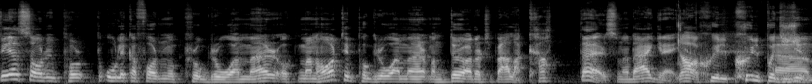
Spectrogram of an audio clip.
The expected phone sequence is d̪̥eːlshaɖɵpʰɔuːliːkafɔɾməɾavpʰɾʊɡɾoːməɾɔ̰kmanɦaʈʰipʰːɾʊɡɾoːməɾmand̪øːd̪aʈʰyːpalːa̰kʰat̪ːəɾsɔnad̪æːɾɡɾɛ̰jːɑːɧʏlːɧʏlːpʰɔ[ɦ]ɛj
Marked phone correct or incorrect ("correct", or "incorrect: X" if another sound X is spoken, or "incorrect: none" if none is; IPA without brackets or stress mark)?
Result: incorrect: none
